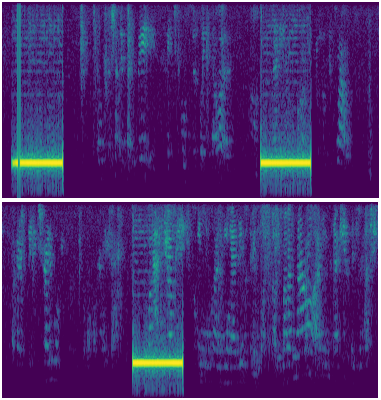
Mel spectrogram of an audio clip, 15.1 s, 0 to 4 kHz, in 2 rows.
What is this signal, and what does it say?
Ringback tone (Europe, 425 Hz), with speech.
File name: out- -2013- - - .51238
